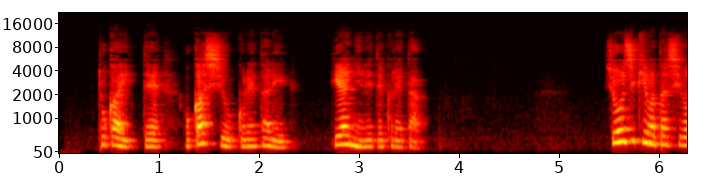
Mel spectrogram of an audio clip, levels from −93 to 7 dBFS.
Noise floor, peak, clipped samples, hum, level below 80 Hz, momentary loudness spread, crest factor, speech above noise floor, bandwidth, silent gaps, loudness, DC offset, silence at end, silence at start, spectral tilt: -71 dBFS; -8 dBFS; under 0.1%; none; -78 dBFS; 12 LU; 20 dB; 45 dB; 13 kHz; none; -26 LUFS; under 0.1%; 0 s; 0.4 s; -4 dB/octave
